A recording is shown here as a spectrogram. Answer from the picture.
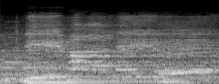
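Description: Live reggae band playing over a PA with a deep bass line and several voices singing.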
